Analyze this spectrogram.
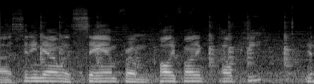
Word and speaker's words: Polyphonic LP: I'm sitting down with Sam from Polyphonic LP. You pronounce that correctly?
